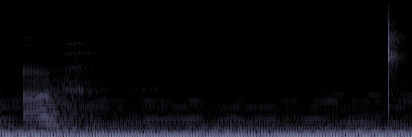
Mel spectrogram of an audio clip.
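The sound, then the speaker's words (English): A single crisp, distinct finger snap lands sharply near the end. Earlier there's a brief breathy vocal sound over a steady low hum. “Every finger snap making your cock twice as hard.”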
